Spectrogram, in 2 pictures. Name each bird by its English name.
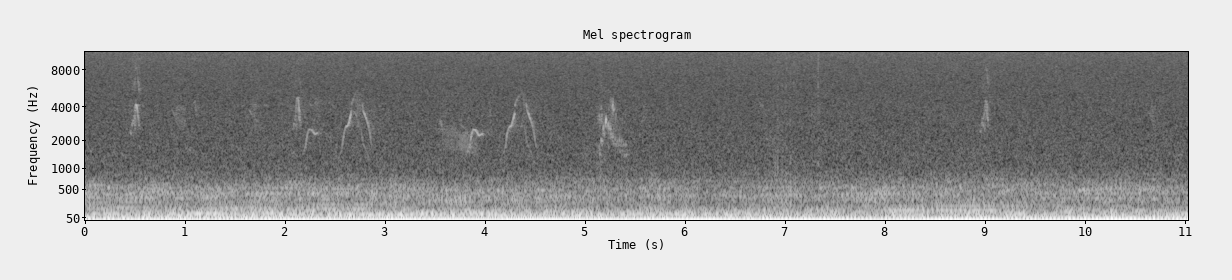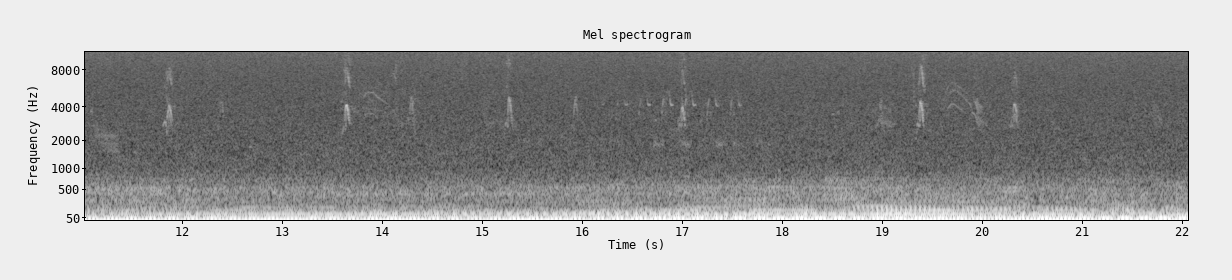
House Finch, Hawaii Elepaio, Eurasian Skylark, Hawaii Amakihi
